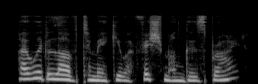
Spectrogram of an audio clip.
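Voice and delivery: usual speaking voice

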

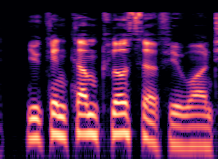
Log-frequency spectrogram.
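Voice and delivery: ordinary delivery

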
